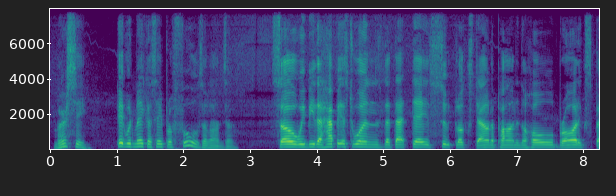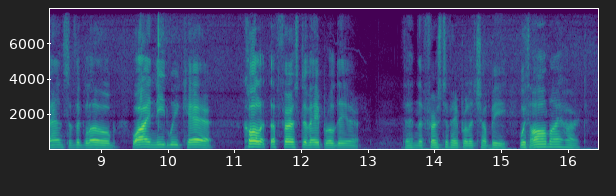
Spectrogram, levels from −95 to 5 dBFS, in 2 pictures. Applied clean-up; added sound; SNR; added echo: neural mask model Resemble Enhance denoiser.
